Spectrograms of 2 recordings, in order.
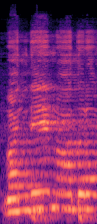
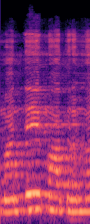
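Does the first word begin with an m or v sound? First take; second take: v sound; m sound. First: The first word begins with a v sound. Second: The first word begins with an m sound. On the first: The speaker calls it right. "వందే మాతరం అని చెప్పి పాడుతున్నాం" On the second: The speaker calls it wrong. "చాలా మంది పిల్లలు మందే మాతరం అని పాడుతున్నారు"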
